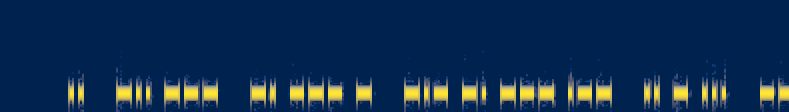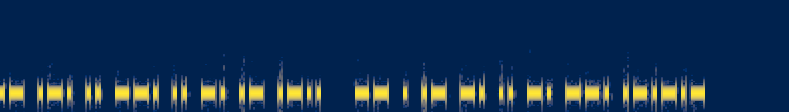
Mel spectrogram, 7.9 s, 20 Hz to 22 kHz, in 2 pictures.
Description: Morse code, heard as a keyed tone, about 50 wpm, 700 Hz. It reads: I DO NOT KNOW ITS ORIGINAL MEANING.
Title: Sentences from Top 1000 Words - Review Part 6 - 50wpm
